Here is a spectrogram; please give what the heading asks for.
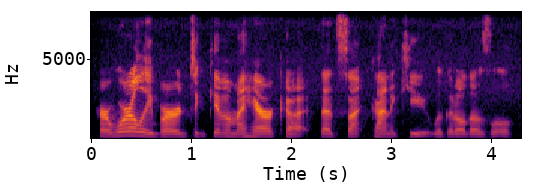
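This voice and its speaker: A children's librarian, an American woman in her sixties, reads a picture book aloud to little ones in a leafy garden outdoors, pausing for simple explanations and questions. She speaks a little fast, in a low voice with a sharp tone.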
